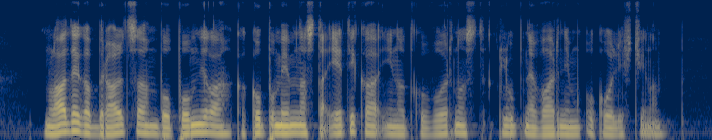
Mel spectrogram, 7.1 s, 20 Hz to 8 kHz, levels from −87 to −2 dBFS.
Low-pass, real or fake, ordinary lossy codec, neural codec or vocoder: none; real; none; none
